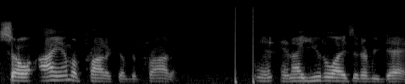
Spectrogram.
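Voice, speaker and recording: A man speaks at a moderate pace with a fairly high pitch in a plain, everyday voice. The sound is dry and close with no echo. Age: 50s. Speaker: financial software promoter. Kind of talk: talk show interview. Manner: casual, with many fillers and repetitions.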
